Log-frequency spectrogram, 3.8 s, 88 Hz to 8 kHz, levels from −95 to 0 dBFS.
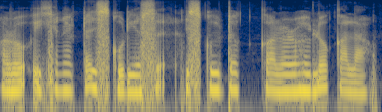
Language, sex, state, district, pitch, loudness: Bengali, female, Assam, Kamrup Metropolitan, 200 Hz, -15 LUFS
